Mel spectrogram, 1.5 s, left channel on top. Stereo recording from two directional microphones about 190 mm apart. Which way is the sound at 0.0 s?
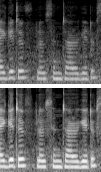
30° right (ahead or behind).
